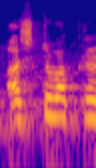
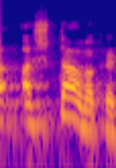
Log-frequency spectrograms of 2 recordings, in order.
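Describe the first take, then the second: First: अष्टवक्र with short vowel after sht; wrong form. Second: अष्टावक्र with long aa after sht; correct form. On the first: Teacher rejects the error, अष्टवक्र with short "ta". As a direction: say अष्टवक्र as "ashta-vakra", short middle a. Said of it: "अष्टवक्र नहीं होता". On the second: Teacher corrects for learners, अष्टावक्र with long "taa". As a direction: say अष्टावक्र as "ashtaa-vakra". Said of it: "आ की मात्रा होती है". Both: Shown as a demonstration.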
